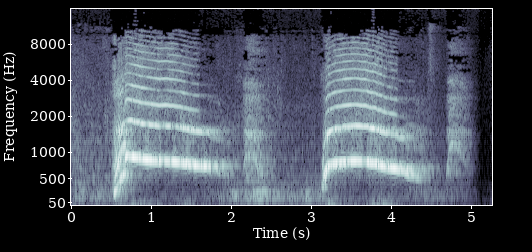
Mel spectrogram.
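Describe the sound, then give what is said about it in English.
A woman's voice, a witness in a court of law, imitates the screams she heard on Valentine's night 2013 in Pretoria, South Africa: two long, wailing, high-pitched cries that rise sharply then slowly fall, each ending in a short breathy sob, with a brief pause between them. “She recreated those screams she heard that night in a court of law”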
